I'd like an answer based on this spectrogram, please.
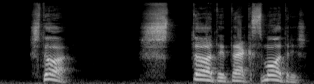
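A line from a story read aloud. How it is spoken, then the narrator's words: Exclaiming. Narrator (Russian): воскликнул Никита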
